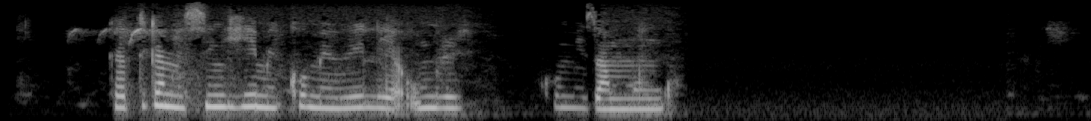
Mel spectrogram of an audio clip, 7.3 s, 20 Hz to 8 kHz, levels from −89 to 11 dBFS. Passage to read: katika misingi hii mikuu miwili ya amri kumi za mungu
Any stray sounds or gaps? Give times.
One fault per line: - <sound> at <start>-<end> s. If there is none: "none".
none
